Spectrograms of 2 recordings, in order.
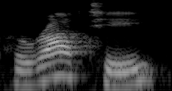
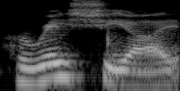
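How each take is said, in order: First: The name is said the Latin way. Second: The name is said the common English way. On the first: "the Latin pronunciation would be" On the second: "as it's commonly called"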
